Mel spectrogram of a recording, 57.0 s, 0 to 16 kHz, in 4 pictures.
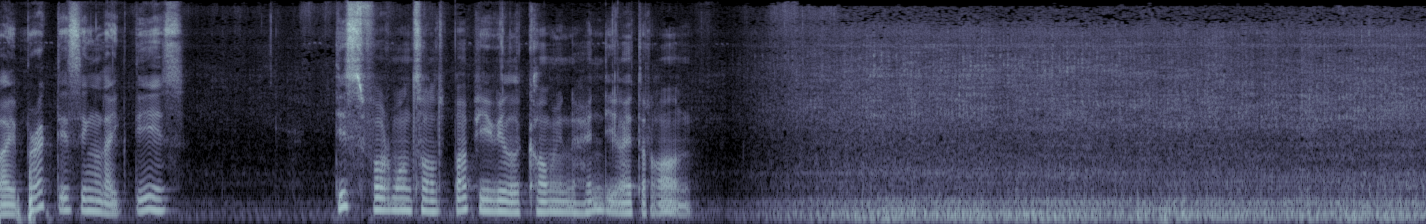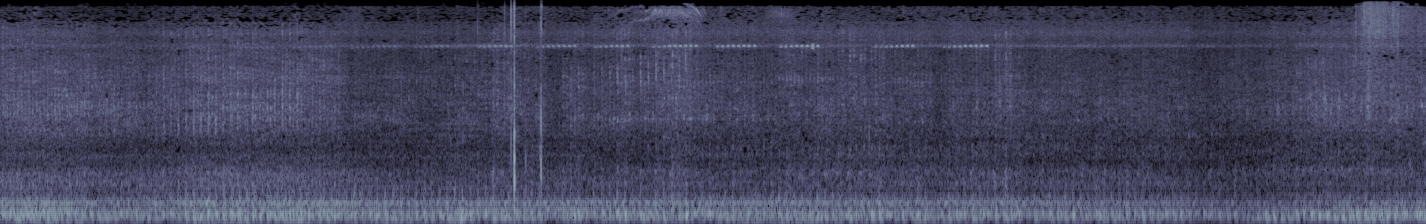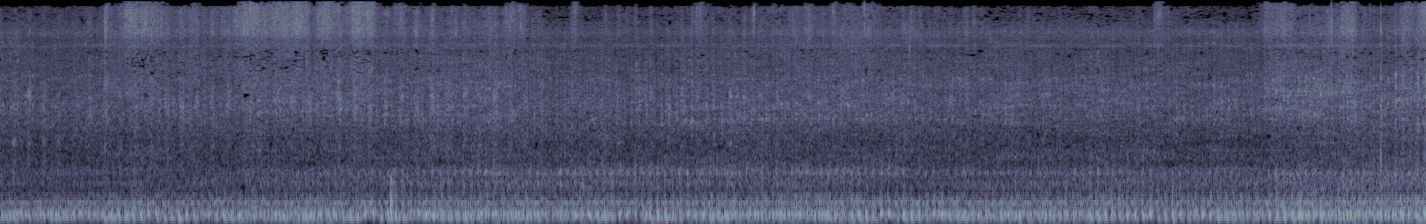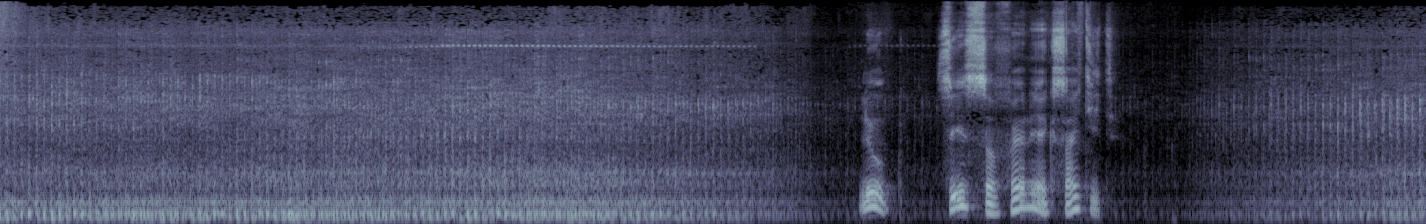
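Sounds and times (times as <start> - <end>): engine-like low hum: 0.0 - 57.0
puppy digging scratchy noise: 27.5 - 38.4, 39.6 - 43.6.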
